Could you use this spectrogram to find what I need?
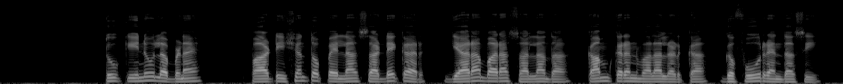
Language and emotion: Punjabi, neutral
